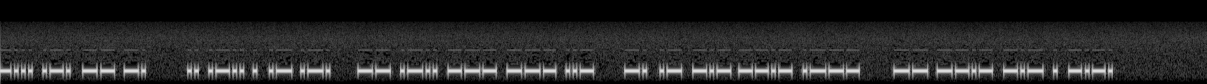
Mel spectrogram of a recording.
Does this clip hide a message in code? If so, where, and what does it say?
Yes: Morse code (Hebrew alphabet) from 0.0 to 11.2 s, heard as a keyed tone, hand-sent with a bug key, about 34 wpm, 630 Hz. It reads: … ילואר מלההט נאכקע מקכוס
